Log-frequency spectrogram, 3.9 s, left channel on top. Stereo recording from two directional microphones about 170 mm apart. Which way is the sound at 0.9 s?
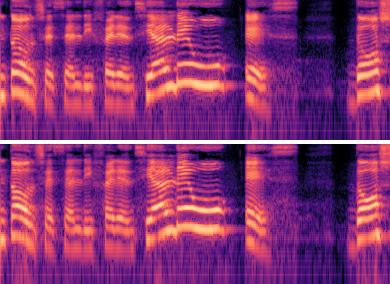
35° right (ahead or behind).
